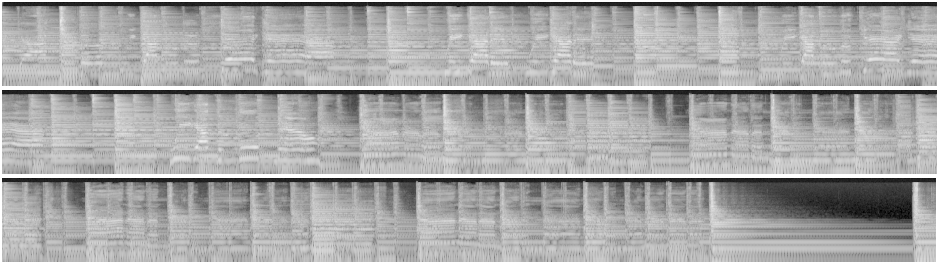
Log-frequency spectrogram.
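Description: Acoustic guitar strummed steadily through the instrumental close of a song. About two seconds before the end the last chord is left to ring and fade out, and then comes one brief sharp knock.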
